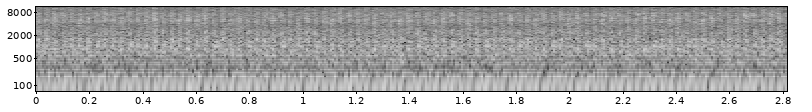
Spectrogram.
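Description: A tractor engine idles with a steady, low droning hum in Farming Simulator 19, an even and continuous rumble with no break.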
